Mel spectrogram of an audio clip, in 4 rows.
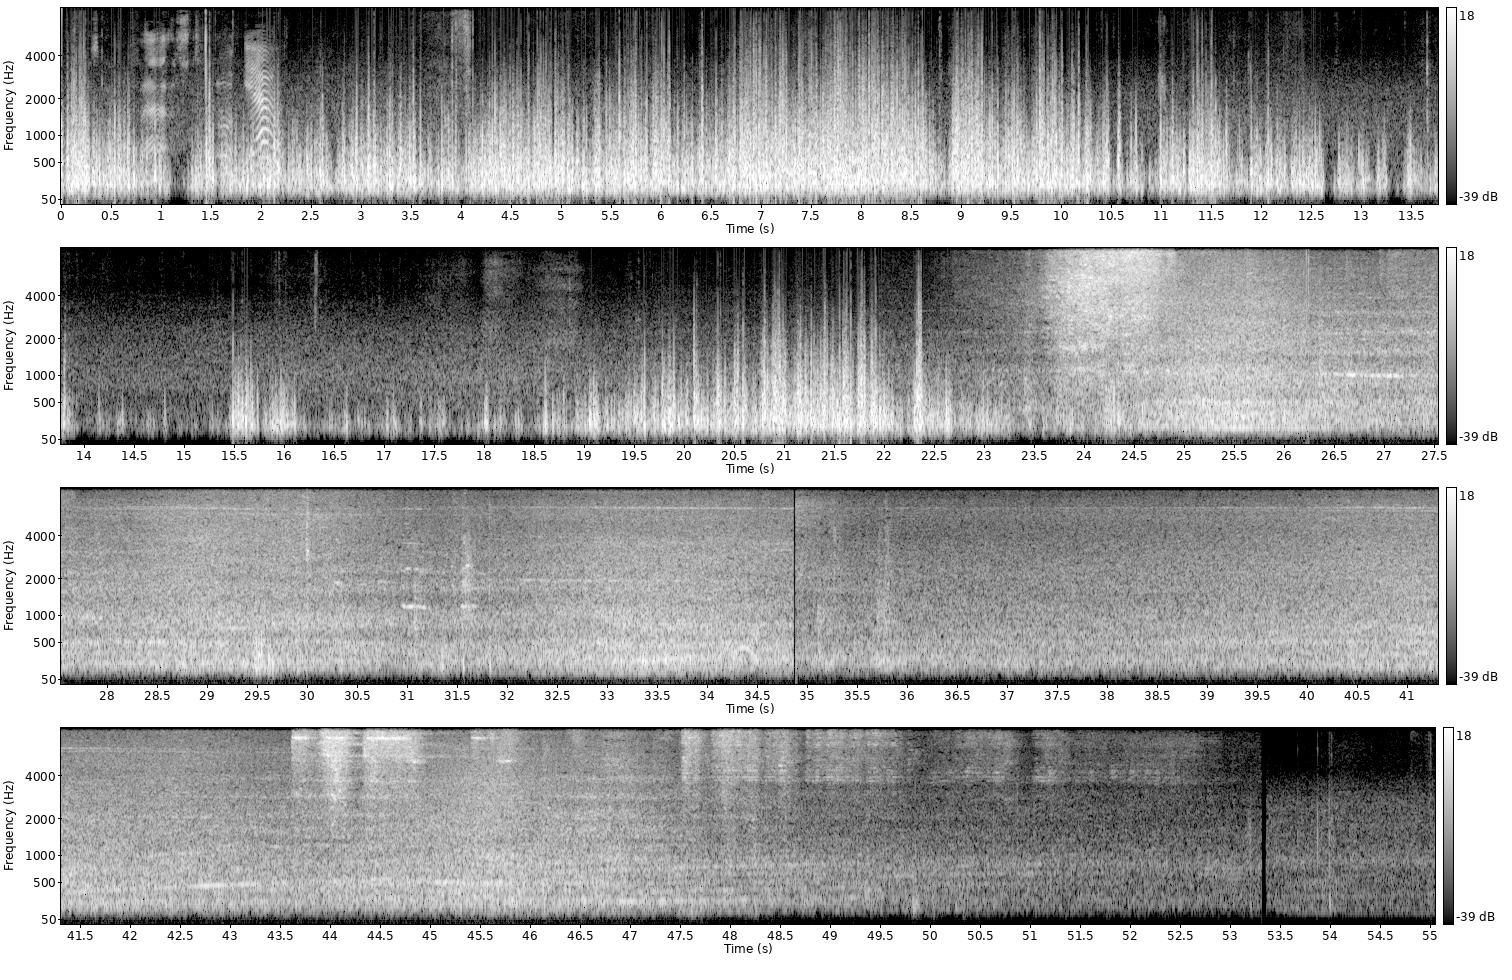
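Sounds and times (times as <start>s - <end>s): train wheels running on rails: 22.6s - 36.2s, 41.8s - 53.3s.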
